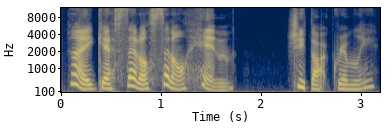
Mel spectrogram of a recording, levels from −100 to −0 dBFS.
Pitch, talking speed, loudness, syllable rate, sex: 220 Hz, 150 wpm, -19 LUFS, 4.1 syllables/s, female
